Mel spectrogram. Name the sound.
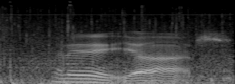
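rain in Guardians of the Galaxy video game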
